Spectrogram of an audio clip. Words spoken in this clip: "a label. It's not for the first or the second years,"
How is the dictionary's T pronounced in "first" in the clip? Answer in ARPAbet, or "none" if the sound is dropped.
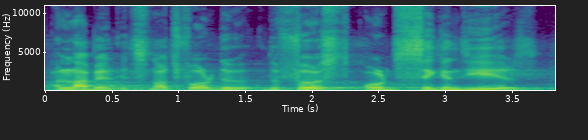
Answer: T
